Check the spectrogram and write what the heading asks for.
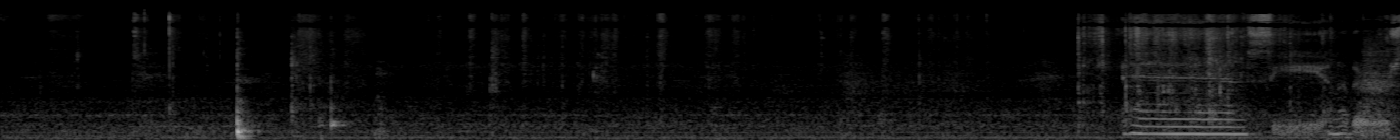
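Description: Quiet handling of paper and a cardboard tube on a wooden table, with one sharp knock about two seconds in as the plastic glue bottle is set down. Near the end, a person hums one steady note for about a second.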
